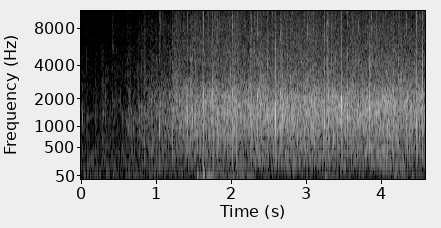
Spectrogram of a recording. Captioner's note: audience applauding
